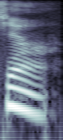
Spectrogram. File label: "ziann3", Taiwanese syllable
